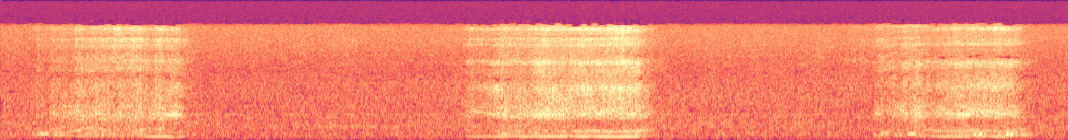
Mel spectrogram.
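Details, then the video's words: Roscoe the dog snoring while asleep standing up indoors: three long, rough, low rumbling snores about two seconds each, spaced roughly five seconds apart with quiet breathing gaps between. "Roscoe snoring standing up"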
